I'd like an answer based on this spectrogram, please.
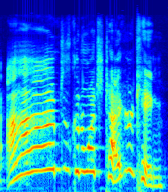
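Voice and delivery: high, whiny giving-up voice; lazy self-quote. Retold or imitated. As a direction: sound like you've given up. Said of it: "And I'm like".

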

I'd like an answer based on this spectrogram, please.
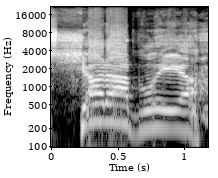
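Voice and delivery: a dictator silencing his adviser; mock angry yell. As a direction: cut him off mid sentence. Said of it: "And then he goes".

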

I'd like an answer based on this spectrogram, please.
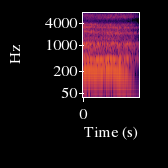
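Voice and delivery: sharp imitated gasp; mock gasp; mock audience gasp. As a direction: gasp like a shocked crowd. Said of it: "They're like".

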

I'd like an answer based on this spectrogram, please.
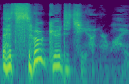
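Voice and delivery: whispered mock aside; sarcastic whisper. Joking to her co-host in a sarcastic whisper. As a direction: breathe it like a secret.

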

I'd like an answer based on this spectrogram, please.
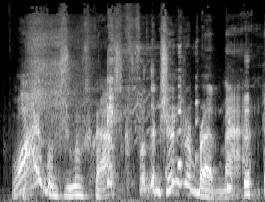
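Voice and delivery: high, swooping villain question; hammed-up masked-villain voice; supervillain impression. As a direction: lament grandly as a mock villain. Continues the Bane voice bit.

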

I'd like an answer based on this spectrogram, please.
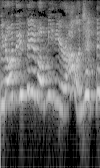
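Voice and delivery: high loud laughing question. Real, not acted. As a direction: ask while cracking up. Laughing while asking.

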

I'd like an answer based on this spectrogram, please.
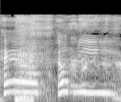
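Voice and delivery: squeaky high call; tiny high cry for help. Pretend. Voicing the kidnapped grandson.

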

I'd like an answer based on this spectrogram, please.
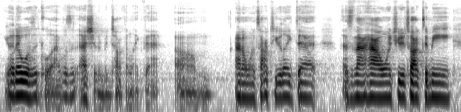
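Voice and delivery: low, soft, contrite backpedal; retold climb-down. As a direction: drop right down and take it back. Instant climb-down after retold outburst.

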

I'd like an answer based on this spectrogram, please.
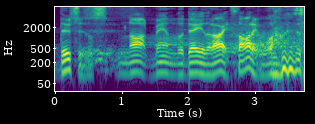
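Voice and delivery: slow, loud, grand pronouncement; dramatic declaration. Retold or imitated. Husband declaring to his sleeping wife, slow and grand. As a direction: declare it to your wife like a revelation. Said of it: "I say".

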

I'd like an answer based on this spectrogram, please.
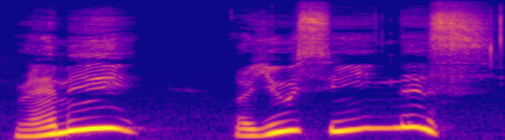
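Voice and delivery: put-on frightened young cook babbling excuses; nervous cook voice. Remy frightened, NPC voiced.

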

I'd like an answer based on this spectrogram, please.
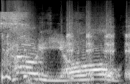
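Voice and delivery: slow, hammed-up Southern cowboy drawl; mock cowboy accent. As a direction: drawl it like a cartoon cowboy, half crying with laughter. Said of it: "and dress like cowboys".

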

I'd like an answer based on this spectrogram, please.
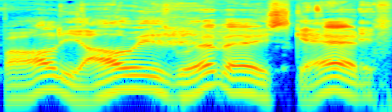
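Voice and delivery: sing-song it as a dopey Liverpool drummer; mock British lilt. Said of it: "so I could be [name]".

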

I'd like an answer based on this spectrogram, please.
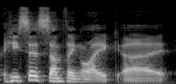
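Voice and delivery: ordinary talk

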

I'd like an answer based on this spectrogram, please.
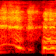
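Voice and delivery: short high laugh; burst of laughter. Real, not acted. Host amused by the [name] story, laughing.

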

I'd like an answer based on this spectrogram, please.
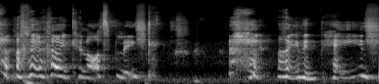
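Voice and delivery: put-on slow, high child voice through laughter; British baby voice. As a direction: play the suffering British tot, giggling. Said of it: "That's my British baby voice".

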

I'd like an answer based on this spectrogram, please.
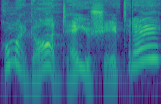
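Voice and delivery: high, loud fake amazement; mock surprise. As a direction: gasp it like a shocking discovery. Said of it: "and we're like".

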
